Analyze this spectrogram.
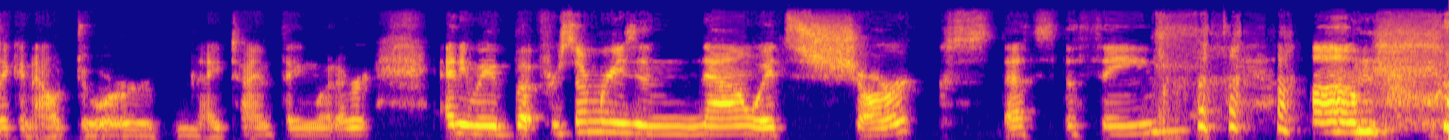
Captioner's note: laughs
